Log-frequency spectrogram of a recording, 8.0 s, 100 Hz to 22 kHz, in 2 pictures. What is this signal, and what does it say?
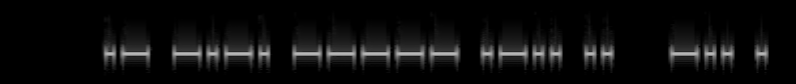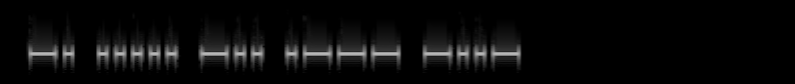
Morse code, heard as a keyed tone, about 28 wpm, 700 Hz. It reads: AC0LI DE N5DJX
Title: USA Callsign DE Callsign 28wpm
